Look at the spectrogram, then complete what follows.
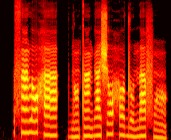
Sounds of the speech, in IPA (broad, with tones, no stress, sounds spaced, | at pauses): s ã˦ l ɔ˦ h a˧ | d ɔ̃˨ t ã˧ ɡ a˧ ʃ ɔ˦ h ɔ˧ d o˨ n a˧ f ɔ̃˨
